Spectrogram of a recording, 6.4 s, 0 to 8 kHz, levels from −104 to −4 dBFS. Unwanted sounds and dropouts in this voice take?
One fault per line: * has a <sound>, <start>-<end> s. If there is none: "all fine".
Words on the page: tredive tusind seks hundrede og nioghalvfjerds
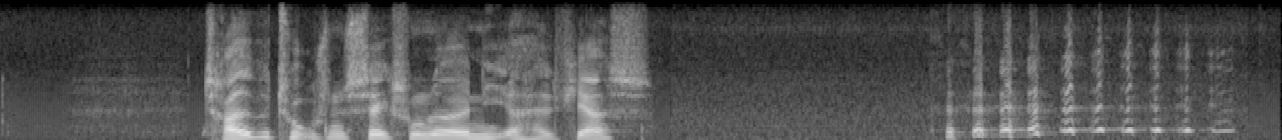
* has a laugh, 4.7-6.2 s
